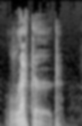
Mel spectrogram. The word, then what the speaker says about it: record: For example, the word record, R-E-C-O-R-D, record. If I use R-E-C-O-R-D as a noun, I'm going to put the stress on the first syllable.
